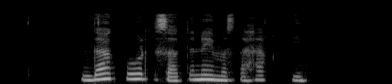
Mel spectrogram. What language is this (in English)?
Pashto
